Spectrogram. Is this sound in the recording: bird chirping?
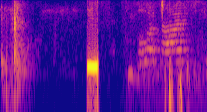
no

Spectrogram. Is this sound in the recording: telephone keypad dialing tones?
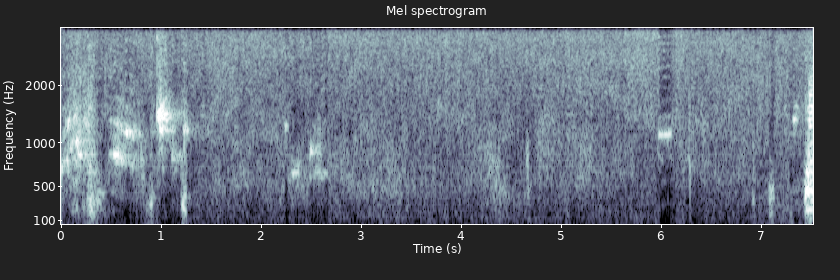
yes

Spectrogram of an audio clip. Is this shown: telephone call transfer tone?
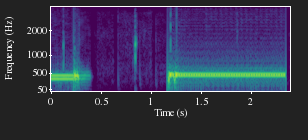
yes

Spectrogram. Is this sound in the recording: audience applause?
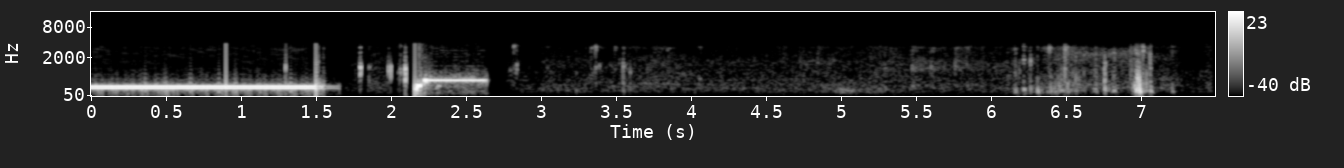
no

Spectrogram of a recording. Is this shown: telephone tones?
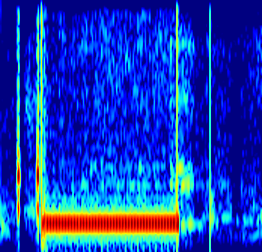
yes

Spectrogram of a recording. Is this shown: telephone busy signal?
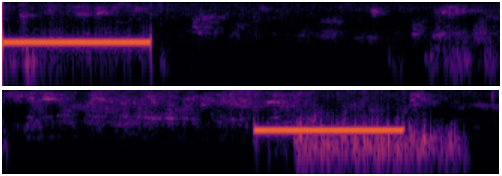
yes

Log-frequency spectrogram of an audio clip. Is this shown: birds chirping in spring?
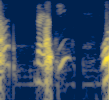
no

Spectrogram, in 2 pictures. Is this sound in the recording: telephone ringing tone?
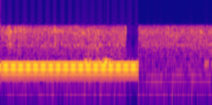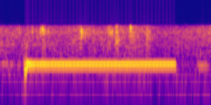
yes

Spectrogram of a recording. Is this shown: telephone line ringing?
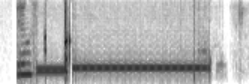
yes

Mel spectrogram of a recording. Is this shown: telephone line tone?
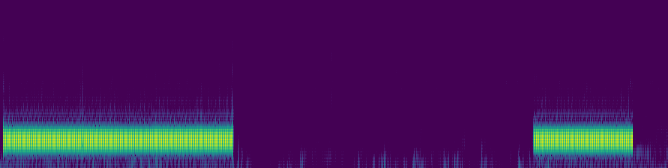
yes

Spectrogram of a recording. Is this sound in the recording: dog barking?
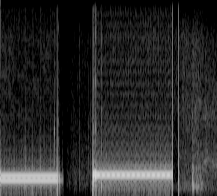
no

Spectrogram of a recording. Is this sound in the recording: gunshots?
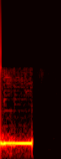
no

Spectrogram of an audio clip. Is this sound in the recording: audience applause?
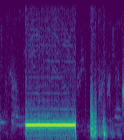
no

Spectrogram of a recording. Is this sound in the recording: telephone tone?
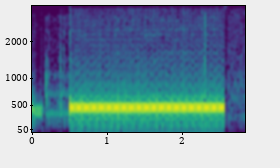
yes

